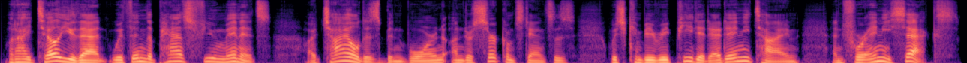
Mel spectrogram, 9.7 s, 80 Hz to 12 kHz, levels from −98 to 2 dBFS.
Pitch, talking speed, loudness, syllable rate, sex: 135 Hz, 175 wpm, -19 LUFS, 4.6 syllables/s, male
